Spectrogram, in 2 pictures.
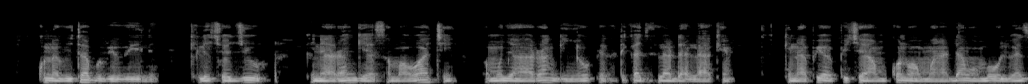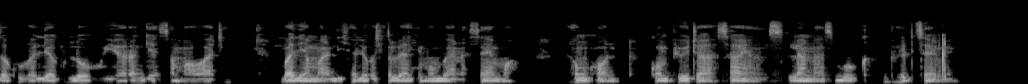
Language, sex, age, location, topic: Swahili, male, 18-24, Kisii, education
